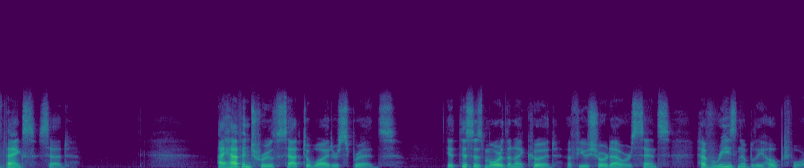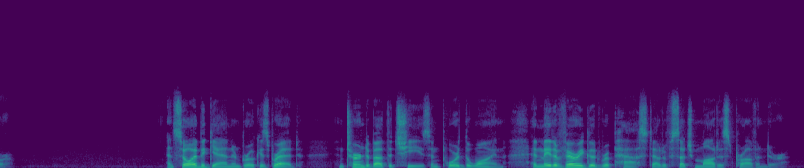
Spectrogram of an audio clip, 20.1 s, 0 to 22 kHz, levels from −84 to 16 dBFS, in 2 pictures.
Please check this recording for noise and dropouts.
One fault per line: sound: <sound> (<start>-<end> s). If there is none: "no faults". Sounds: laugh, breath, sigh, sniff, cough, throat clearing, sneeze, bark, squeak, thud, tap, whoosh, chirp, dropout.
no faults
